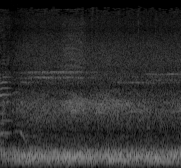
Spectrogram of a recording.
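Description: City street ambience: a steady rumble of traffic with a faint hum of voices.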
